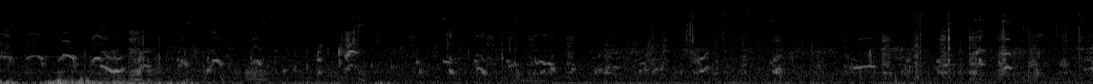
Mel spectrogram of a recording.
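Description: Bearded Collie puppies whimpering and squeaking: many short, high whines that bend up and down in pitch, with scattered clicks among them.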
